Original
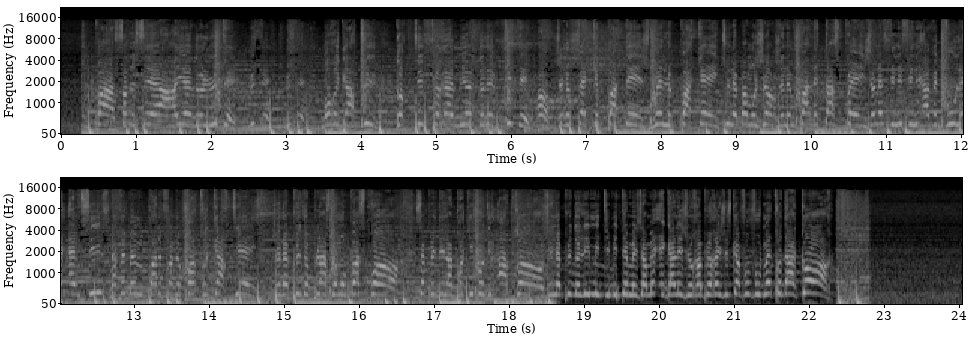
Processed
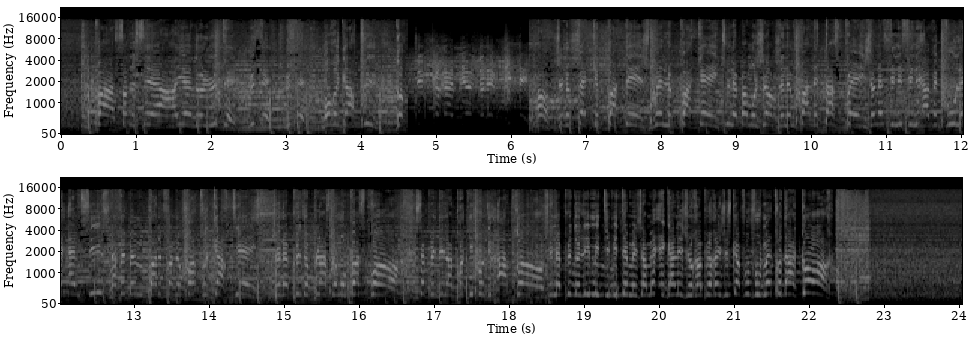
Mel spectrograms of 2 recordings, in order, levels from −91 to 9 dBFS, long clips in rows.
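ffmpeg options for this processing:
-filter_complex "[0:a]asettb=1/sr,asplit=3[s0][s1][s2];[s0]atrim=end=4.604[s3];[s1]atrim=start=4.6:end=6.23,asetpts=PTS-STARTPTS,afade=t=in:d=0.004:c=qsin,afade=t=out:st=1.626:d=0.004:c=qsin,asuperpass=centerf=2800:order=4:qfactor=1.4[s4];[s2]atrim=start=6.226[s5];[s3][s4]acrossfade=d=0.004:c1=hsin:c2=qsin[s6];[s6][s5]acrossfade=d=0.004:c1=qsin:c2=hsin,asettb=1/sr,asplit=3[s7][s8][s9];[s7]atrim=end=17.174[s10];[s8]atrim=start=17.17:end=22.22,asetpts=PTS-STARTPTS,afade=t=in:d=0.004:c=qsin,afade=t=out:st=5.046:d=0.004:c=qsin,tremolo=f=16:d=0.46[s11];[s9]atrim=start=22.216[s12];[s10][s11]acrossfade=d=0.004:c1=hsin:c2=qsin[s13];[s13][s12]acrossfade=d=0.004:c1=qsin:c2=hsin,highpass=1100,acompressor=threshold=0.00501:ratio=6,volume=2.51"

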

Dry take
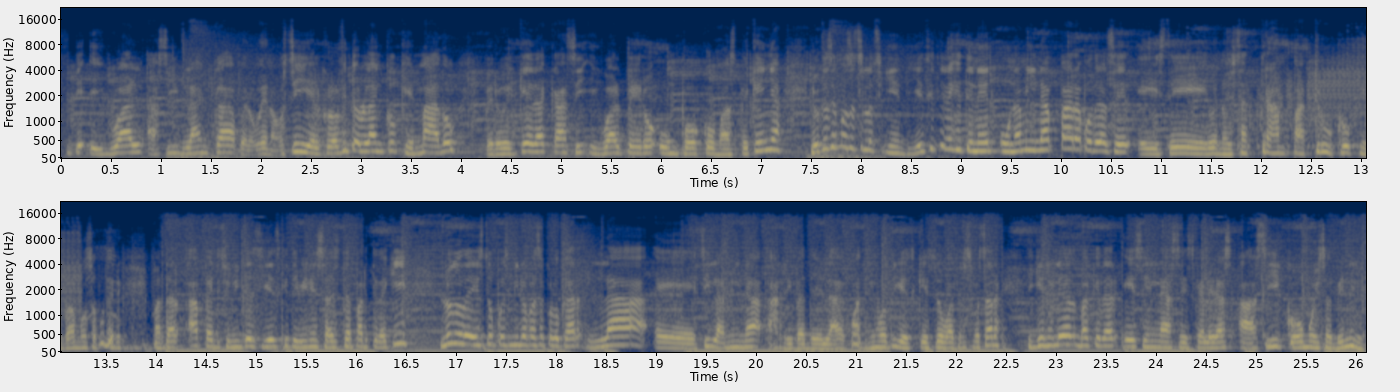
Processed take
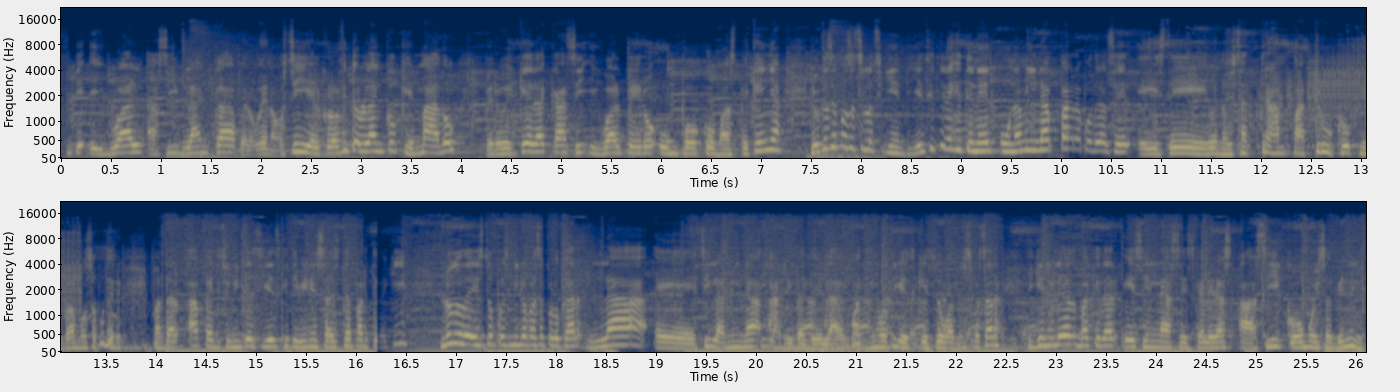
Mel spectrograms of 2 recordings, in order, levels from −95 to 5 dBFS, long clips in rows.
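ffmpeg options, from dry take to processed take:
-filter_complex "[0:a]asplit=2[s0][s1];[s1]afade=t=in:st=19.45:d=0.01,afade=t=out:st=20.51:d=0.01,aecho=0:1:560|1120|1680|2240|2800|3360|3920|4480|5040|5600|6160:0.421697|0.295188|0.206631|0.144642|0.101249|0.0708745|0.0496122|0.0347285|0.02431|0.017017|0.0119119[s2];[s0][s2]amix=inputs=2:normalize=0,asplit=3[s3][s4][s5];[s3]atrim=end=10.07,asetpts=PTS-STARTPTS,afade=t=out:st=10.066:d=0.004:c=hsin:silence=0.188365[s6];[s4]atrim=start=10.07:end=16.21,asetpts=PTS-STARTPTS,afade=t=in:d=0.78:silence=0.188365,afade=t=out:st=6.136:d=0.004:c=hsin[s7];[s5]atrim=start=16.21,asetpts=PTS-STARTPTS,afade=t=in:d=0.7[s8];[s6][s7][s8]concat=n=3:v=0:a=1"

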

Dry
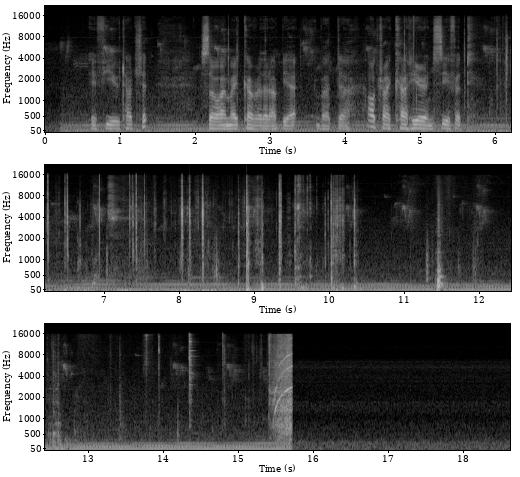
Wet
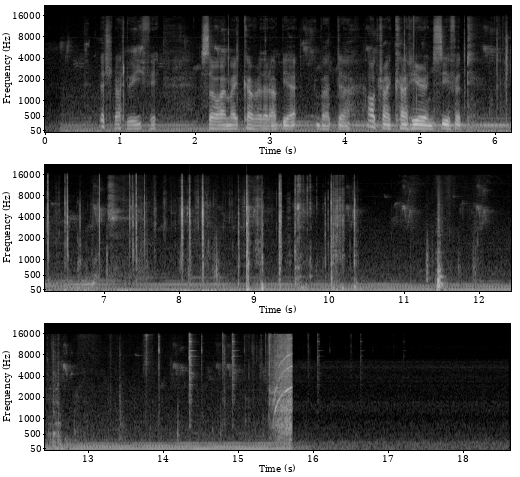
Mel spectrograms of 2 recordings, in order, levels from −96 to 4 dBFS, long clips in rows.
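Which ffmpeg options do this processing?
-filter_complex "[0:a]asettb=1/sr,asplit=3[s0][s1][s2];[s0]atrim=end=3.014[s3];[s1]atrim=start=3.01:end=6.86,asetpts=PTS-STARTPTS,afade=t=in:d=0.004:c=qsin,afade=t=out:st=3.846:d=0.004:c=qsin,equalizer=f=240:w=2:g=11[s4];[s2]atrim=start=6.856[s5];[s3][s4]acrossfade=d=0.004:c1=hsin:c2=qsin[s6];[s6][s5]acrossfade=d=0.004:c1=qsin:c2=hsin,asplit=2[s7][s8];[s8]afade=t=in:st=13.84:d=0.01,afade=t=out:st=14.82:d=0.01,aecho=0:1:570|1140|1710|2280|2850:0.446684|0.178673|0.0714694|0.0285877|0.0114351[s9];[s7][s9]amix=inputs=2:normalize=0,asplit=3[s10][s11][s12];[s10]atrim=end=0.522[s13];[s11]atrim=start=0.518:end=1.572,asetpts=PTS-STARTPTS,areverse[s14];[s12]atrim=start=1.568[s15];[s13][s14]acrossfade=d=0.004:c1=hsin:c2=hsin[s16];[s16][s15]acrossfade=d=0.004:c1=hsin:c2=hsin"

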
